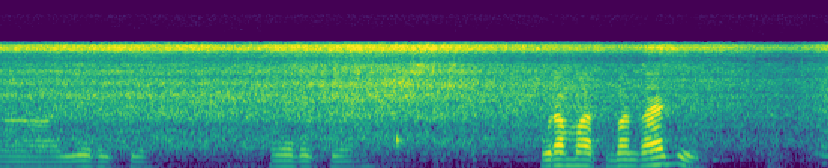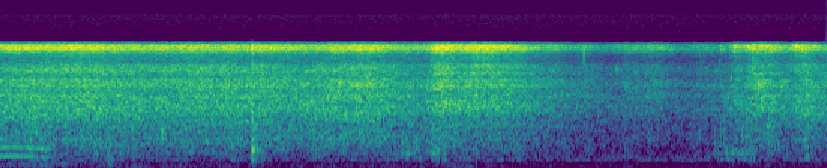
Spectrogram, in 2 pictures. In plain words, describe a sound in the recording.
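Water pours in a thin stream into a hot pan.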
